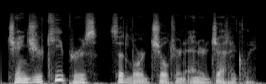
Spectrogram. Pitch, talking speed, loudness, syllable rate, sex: 90 Hz, 155 wpm, -19 LUFS, 6.2 syllables/s, male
